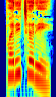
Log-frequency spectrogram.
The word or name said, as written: ಪ್ರಾಚಾರ್ಯ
